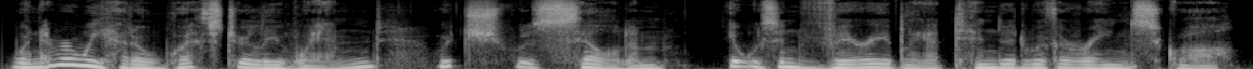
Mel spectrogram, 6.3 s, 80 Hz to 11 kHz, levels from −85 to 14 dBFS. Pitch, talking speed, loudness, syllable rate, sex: 130 Hz, 165 wpm, -18 LUFS, 4.8 syllables/s, male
